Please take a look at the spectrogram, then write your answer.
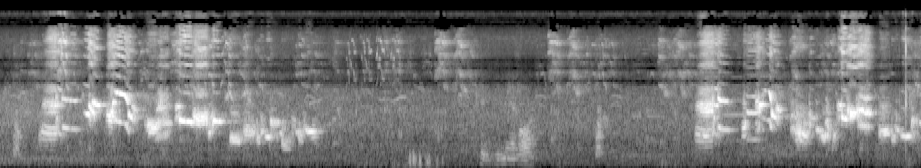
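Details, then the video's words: Magpies squabbling over cheese, their calls likened to a modem: bursts of harsh, rasping chatter and scratchy warbled notes, a quieter stretch with faint clicks, then renewed loud chattering. "Modem-Vogel (Magpie)"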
